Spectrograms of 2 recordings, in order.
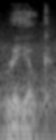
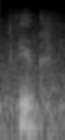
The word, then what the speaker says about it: Ryuk: Hey, kid! It's pronounced Ryuk. – The demon sits on the bed. – Ryuk.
